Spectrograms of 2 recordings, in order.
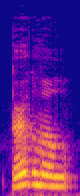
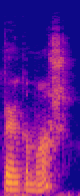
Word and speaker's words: bergamot: and the ylang ylang Bergamo by the way can also be pronounced bergamot there's no actually right or wrong way I just ephemeral so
